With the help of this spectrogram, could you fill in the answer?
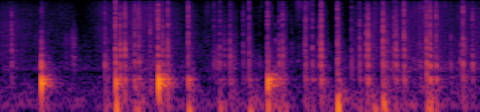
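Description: A thick, solid softcover Korean language textbook with a blue and white cover is held in the hands and tapped on the cover with the fingertips. It gives quick, dull, papery taps and soft thuds at an irregular pace, each dying away almost at once, with faint rustling between them.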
